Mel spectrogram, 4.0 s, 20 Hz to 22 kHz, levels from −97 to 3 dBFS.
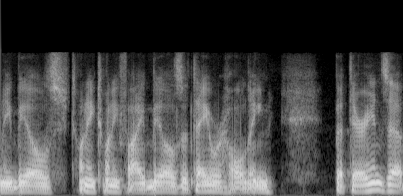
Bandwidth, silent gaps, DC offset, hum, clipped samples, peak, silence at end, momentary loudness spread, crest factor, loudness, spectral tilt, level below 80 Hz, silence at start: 7.6 kHz; none; 0.1%; none; under 0.1%; -2 dBFS; 0 s; 6 LU; 14 dB; -16 LUFS; -7 dB/octave; -54 dBFS; 0 s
